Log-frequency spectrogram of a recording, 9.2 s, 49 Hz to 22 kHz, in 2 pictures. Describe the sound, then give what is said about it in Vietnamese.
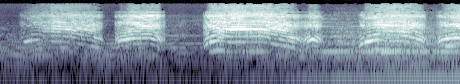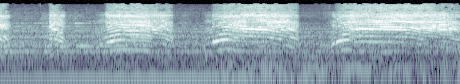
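A newborn baby crying in a series of piercing, high wails, each a sharp burst that swells and wavers in pitch, separated by brief catches of breath and continuing without pause toward the end. “Vậy là cứ mỗi đêm đúng 12 giờ lúc niệm bùa, lại có tiếng trẻ sơ sinh khóc vang lên đến buốt lòng.”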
